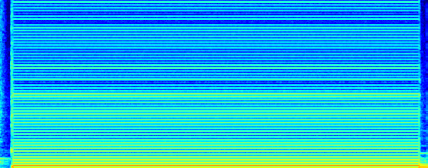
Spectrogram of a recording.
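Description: A loud, steady electronic buzz at one low pitch with many overtones cuts off the music just after the start and holds without change for about four seconds. It is a playback glitch in a videotape transfer, and the picture breaks up with it.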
